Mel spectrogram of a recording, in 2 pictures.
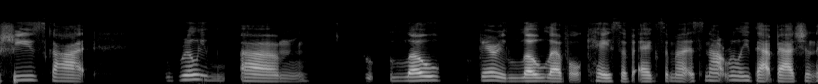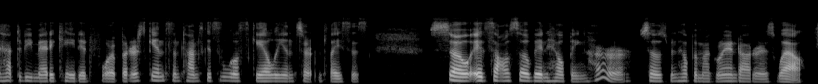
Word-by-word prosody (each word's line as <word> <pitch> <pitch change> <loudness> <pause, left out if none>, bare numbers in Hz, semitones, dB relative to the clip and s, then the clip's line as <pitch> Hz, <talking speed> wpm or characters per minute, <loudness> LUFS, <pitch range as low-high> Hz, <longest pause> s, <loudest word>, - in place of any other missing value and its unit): she's 200 0 -3
got 155 -4 +1 0.9
really 215 +1 +1 0.3
l - - 0
um, 145 - +2 0.6
l - - -15
low 175 +3 +3 0.4
very 185 -3 +1
low 155 +1 +5
level 145 -3 +2
case 155 -3 -1
of 135 - -4
eczema, 145 +1 -2
it's - - -2
not 180 -1 +1
really 195 -1 -4
that 155 -2 +3
bad, 140 -2 +4
she - - -4
doesn't 170 +2 -9
have 170 0 -4
to 185 - -10
be 170 -1 -6
medicated 150 -2 -2
for - - -3
it, - - -4
but 145 - -1
her 165 - +3
skin 180 +1 -3
sometimes 160 -2 -4
gets 165 +1 -9
a 180 - -13
little 160 -2 -1
scaly 150 -1 -1
in 145 0 -4
certain - - -4
places. 135 +1 -7 0.6
So, 190 - +6
it's 180 +2 +5
also 175 0 +2
been 160 -1 +2
helping 145 -3 -5
her, 160 +2 -5
so 160 -2 0
it's 150 - -7
been 150 - -10
helping 165 -3 -6
my 140 - -6
granddaughter 145 -2 -2
as 125 +1 -8
well. - - +4
155 Hz, 185 wpm, -28 LUFS, 150-175 Hz, 0.9 s, So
